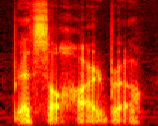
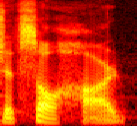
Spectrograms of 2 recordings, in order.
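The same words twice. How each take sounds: First: That's so hard whispered without voice. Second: Said in the usual way. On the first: Real, not acted. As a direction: breathe it out as a whisper.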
